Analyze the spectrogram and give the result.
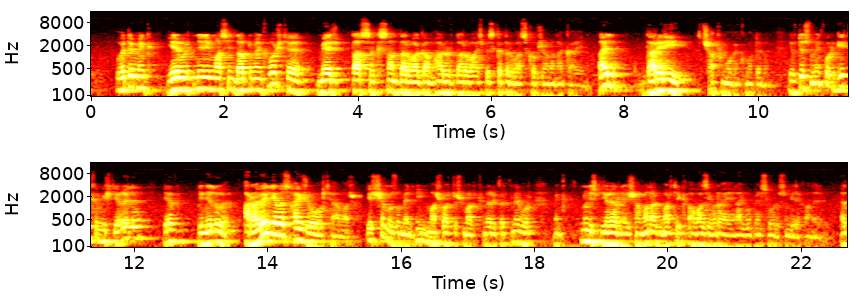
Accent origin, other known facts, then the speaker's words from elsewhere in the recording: Nagorno-Karabakh, Azerbaijan; առավել ևս ես որպես արցախցի խոսեմ նաև Արցախի այսպես պահով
